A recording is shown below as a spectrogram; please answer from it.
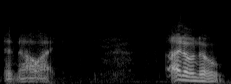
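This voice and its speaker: A secretive American woman in her thirties in a 1940s radio drama. The voice is husky and dry, swinging widely as she pleads. Her delivery is halting, anguished and melodramatic. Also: medium pitch, big pitch swings, a bit bright, no echo, heavily acted, poor audio. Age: 30s. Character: anguished, secretive 35-year-old daughter of a convict.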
